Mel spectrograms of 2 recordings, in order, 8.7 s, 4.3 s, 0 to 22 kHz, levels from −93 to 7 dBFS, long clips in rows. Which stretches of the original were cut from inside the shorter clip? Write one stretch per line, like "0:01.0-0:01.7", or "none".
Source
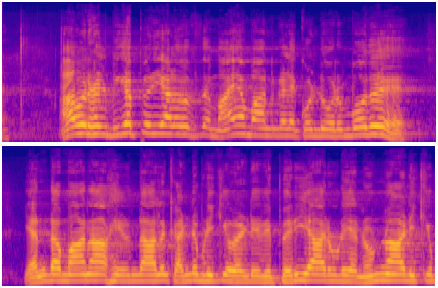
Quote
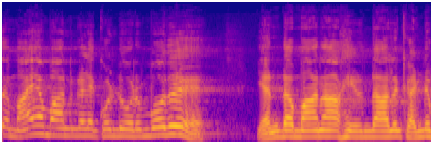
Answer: none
